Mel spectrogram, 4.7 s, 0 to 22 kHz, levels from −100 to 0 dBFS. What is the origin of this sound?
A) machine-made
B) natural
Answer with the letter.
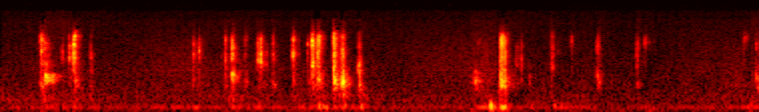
B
